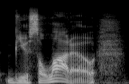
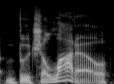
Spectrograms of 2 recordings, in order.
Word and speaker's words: Buccellato: His family always pronounced it Buscellato. But after our current coverage, in 1998, he actually moved to a more standard Italian pronunciation of Buccellato. He had been pronouncing Buce, I guess it should technically be Buch, as Buce.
